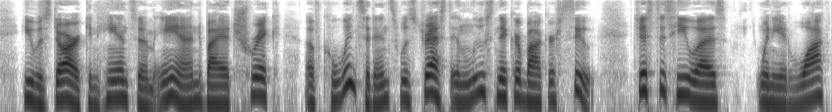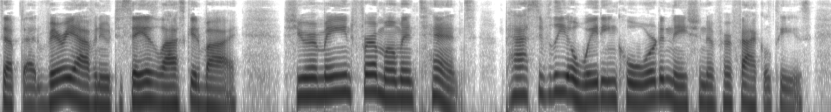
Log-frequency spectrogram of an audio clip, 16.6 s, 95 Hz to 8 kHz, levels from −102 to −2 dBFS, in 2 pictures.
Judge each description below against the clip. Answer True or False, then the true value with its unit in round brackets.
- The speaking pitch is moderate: True (150 Hz)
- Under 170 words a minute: False (175 wpm)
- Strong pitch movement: False (4.6 semitones)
